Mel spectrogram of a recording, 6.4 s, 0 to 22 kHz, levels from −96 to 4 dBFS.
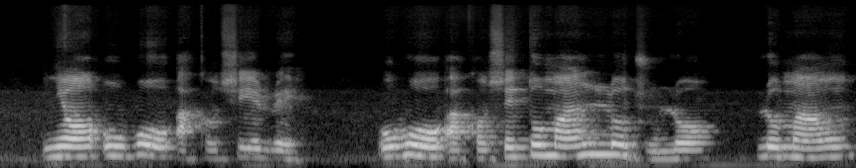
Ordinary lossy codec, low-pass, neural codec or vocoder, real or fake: none; 19.8 kHz; autoencoder, 48 kHz, 128 numbers a frame, DAC-VAE, trained on Japanese speech; fake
